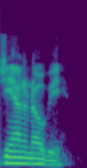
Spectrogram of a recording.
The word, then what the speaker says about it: Anunoby: I think it's Unawambe. Oh, OG, OG Anunoby. – Yeah, Anobi.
